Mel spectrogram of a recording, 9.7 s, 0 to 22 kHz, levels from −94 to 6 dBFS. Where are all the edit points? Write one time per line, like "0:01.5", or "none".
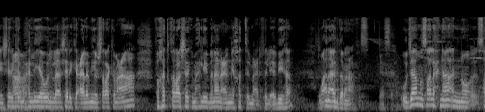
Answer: none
